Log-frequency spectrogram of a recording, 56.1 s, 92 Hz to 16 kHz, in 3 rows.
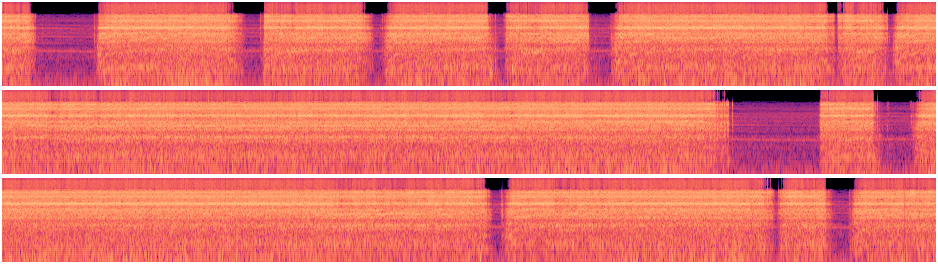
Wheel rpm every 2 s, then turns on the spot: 50, 200, 110, 140, 150, 120, 190, 220, 110, 210, 230, 230, 230, 220, 220, 210, 40, 80, 120, 210, 210, 220, 210, 120, 220, 190, 80, 190.
none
